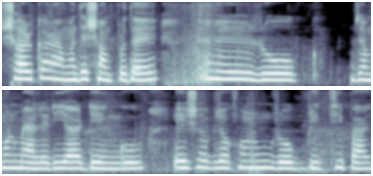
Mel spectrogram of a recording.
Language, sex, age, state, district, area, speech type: Bengali, female, 18-30, West Bengal, South 24 Parganas, rural, spontaneous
